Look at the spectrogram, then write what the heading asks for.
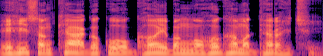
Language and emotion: Odia, neutral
